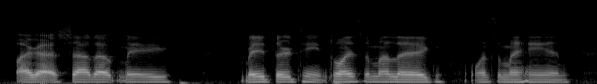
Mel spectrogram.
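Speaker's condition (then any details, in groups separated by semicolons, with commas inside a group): Lou Gehrig's disease; affects brain and spinal cord nerve cells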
